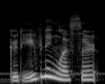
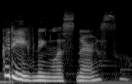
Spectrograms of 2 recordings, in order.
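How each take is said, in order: First: It is said in a plain, ordinary voice. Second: It is said in a smooth radio voice.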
